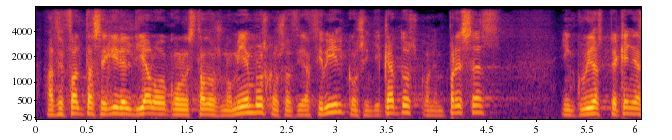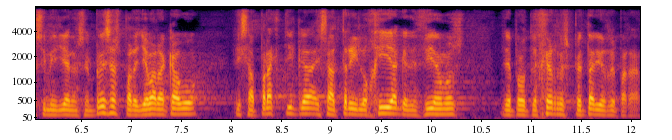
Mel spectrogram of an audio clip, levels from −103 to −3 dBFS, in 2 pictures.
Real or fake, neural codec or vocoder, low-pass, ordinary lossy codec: fake; autoencoder, 48 kHz, 128 numbers a frame, DAC-VAE, trained on Japanese speech; 7.2 kHz; none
